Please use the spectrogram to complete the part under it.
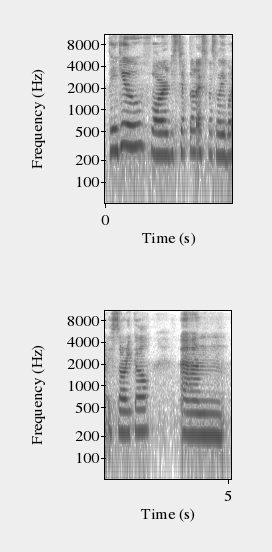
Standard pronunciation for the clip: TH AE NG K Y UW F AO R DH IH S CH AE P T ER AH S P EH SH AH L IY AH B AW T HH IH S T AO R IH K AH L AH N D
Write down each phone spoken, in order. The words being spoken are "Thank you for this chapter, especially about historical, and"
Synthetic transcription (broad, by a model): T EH NG K Y UW F AO R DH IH S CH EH P T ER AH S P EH S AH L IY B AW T HH IH S T AO R IH K AH L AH N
